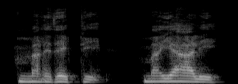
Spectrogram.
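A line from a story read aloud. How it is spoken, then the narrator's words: Panting, helpless rage. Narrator (Italian): ansimò Lara, sopraffatta dalla rabbia impotente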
